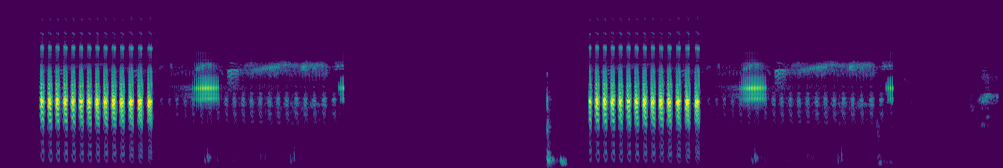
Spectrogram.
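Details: Perron's tree frog (Litoria perroni) calling, likened to a loud, expansive laugh: a rapid pulsed rattle about a second long, then softer chuckling notes, repeated twice; an eastern dwarf tree frog calls faintly in the background.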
